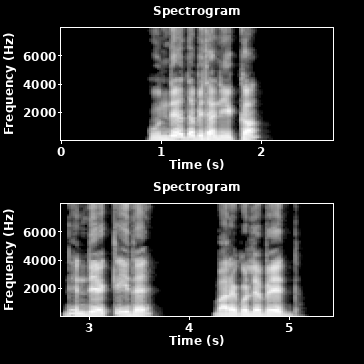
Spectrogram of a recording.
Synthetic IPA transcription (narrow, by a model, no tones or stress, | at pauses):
ɡʊnd̪e̞ːd̪ːɐbɪt̪ɐniːkːɐ | d̪ɛnd̪ɪɛkʼːiːd̪ɛ | bɐ̰ɾɛɡɔlːɛbe̞ːd̪ːɐ̥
